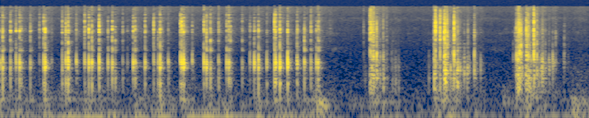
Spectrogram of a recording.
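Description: Fingernails scratch and flick through the dense bristles of a hand-sized black plastic paddle hairbrush. For about five seconds there is a fast run of short, crisp, bright clicks and scratches. This is followed by a few separate, longer rasping sweeps with quiet pauses between them, all at a soft, close level.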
